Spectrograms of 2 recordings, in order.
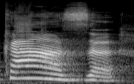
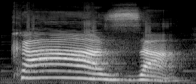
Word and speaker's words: casa: Nesse caso, por exemplo, casa, fala para ela, o S tem o som do Z, mas na grafia ele é escrito com a letrinha S. Então, casa.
